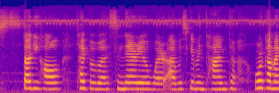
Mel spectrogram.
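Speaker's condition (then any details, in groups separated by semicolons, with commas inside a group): Cerebral palsy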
